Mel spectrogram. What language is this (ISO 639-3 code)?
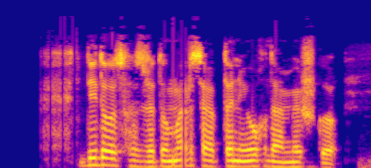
xka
